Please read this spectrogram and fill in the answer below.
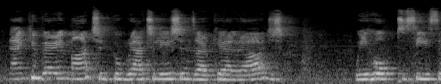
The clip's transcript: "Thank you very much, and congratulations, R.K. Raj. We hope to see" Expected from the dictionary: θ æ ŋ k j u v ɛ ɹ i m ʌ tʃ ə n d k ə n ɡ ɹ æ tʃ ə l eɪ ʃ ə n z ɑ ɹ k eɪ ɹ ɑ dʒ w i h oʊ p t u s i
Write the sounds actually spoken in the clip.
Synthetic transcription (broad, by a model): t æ ŋ k j u v ɛ ɹ i m ʌ tʃ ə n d k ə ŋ ɡ ɹ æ tʃ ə l eɪ ʃ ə n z ɑ ɹ k eɪ l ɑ dʒ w i h oʊ p t u s i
